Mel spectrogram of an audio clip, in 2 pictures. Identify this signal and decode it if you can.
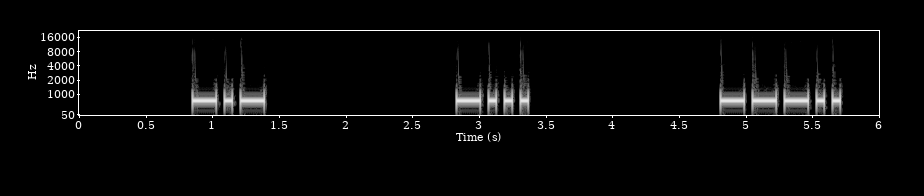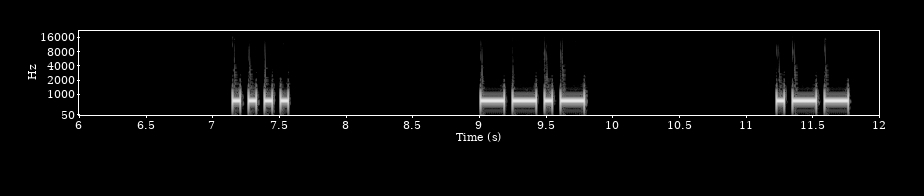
Morse code, heard as a keyed tone, about 20 wpm, spaced as for 5 wpm, 700 Hz. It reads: KB8HQW
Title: USA Call Signs - 6 Characters - 8x Character Spacing - 20wpm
